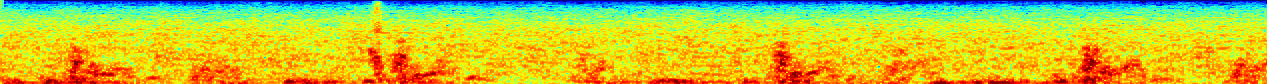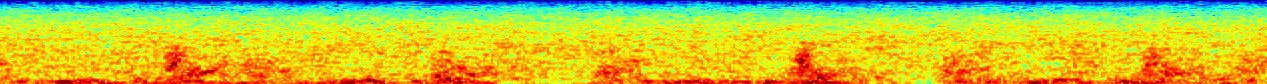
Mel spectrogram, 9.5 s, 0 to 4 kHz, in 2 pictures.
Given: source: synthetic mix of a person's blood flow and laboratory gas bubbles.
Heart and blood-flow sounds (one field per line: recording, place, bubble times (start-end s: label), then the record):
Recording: Doppler ultrasound of blood flow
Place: precordium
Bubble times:
1.36-1.46 s: bubbles
From the record:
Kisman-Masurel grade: 113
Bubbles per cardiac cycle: 1 to 2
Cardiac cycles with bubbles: 1 to 10%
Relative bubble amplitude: loud (0.450 to 0.775)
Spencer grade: 1 (occasional bubble signal discernible with the cardiac motion signal, with majority of cardiac periods free of bubbles)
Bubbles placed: only in the low amplitude regions of the cardiac cycle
